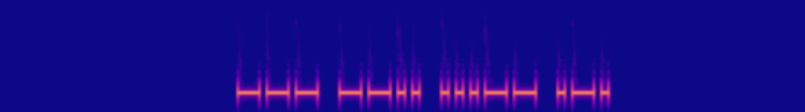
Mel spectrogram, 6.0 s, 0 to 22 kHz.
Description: Morse code, heard as a keyed tone, about 22 wpm, 700 Hz. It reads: OZ3R
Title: DXCC-100 Call Signs - 4 Characters - Repeated 2x - 22wpm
